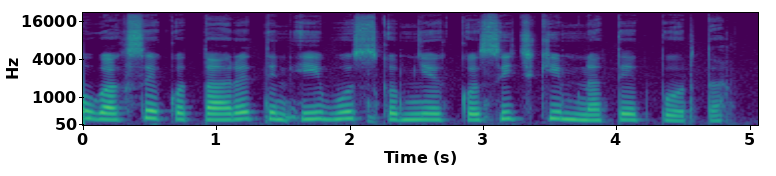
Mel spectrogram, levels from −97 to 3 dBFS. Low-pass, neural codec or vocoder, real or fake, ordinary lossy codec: none; none; real; none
